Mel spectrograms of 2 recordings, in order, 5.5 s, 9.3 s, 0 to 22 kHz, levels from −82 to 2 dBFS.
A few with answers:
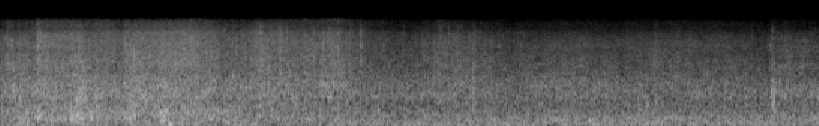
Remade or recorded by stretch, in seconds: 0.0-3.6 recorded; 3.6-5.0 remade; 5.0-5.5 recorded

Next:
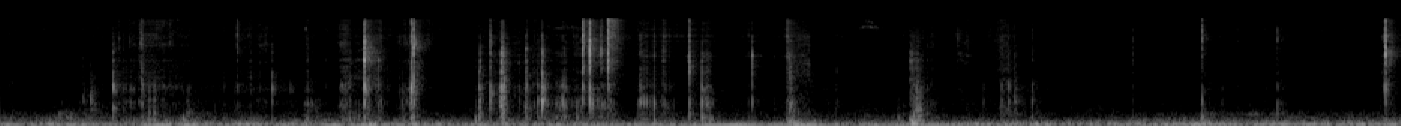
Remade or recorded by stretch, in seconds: 0.0-4.3 recorded; 4.3-5.3 remade; 5.3-9.3 recorded

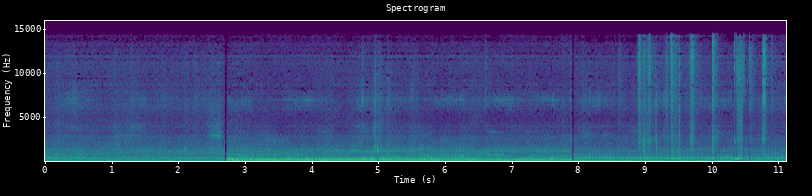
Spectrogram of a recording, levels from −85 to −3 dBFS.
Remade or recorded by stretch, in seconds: 0.0-11.1 remade

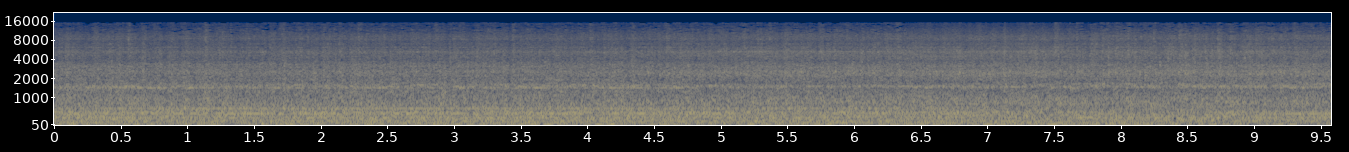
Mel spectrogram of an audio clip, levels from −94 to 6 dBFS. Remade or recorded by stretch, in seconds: 0.0-6.4 recorded; 6.4-7.6 remade; 7.6-9.6 recorded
